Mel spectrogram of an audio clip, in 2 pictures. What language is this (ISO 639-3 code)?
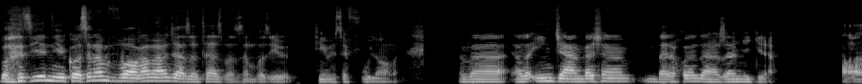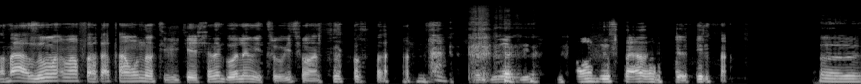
fas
